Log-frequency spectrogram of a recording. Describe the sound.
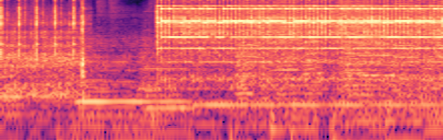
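A telephone ringing while a call is placed to order a cake: a loud, steady, bright high trill that starts about a second in after some softer clatter and continues without a break.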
